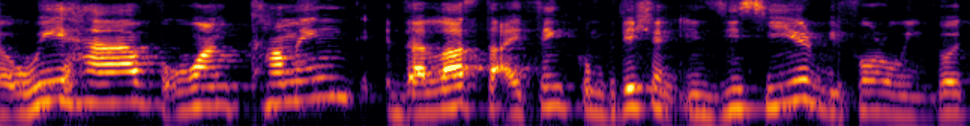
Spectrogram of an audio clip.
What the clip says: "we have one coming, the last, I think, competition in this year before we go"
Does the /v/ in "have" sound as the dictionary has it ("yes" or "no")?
yes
